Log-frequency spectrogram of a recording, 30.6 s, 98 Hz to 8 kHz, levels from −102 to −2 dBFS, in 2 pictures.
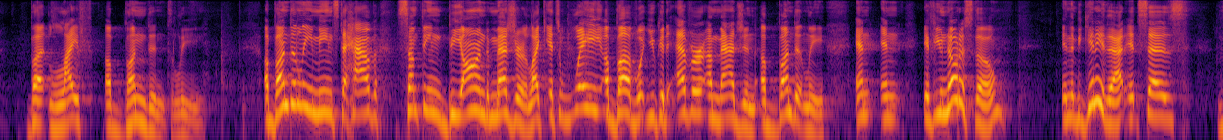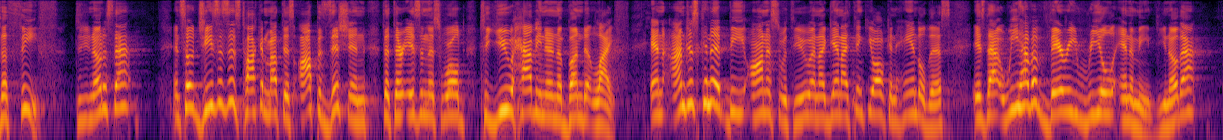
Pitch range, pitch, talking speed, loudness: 180-235 Hz, 205 Hz, 175 wpm, -24 LUFS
